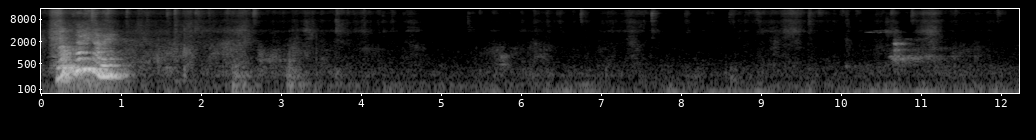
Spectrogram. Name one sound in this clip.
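A small dog's claws click on a tiled floor.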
